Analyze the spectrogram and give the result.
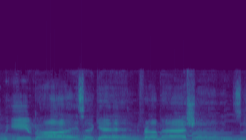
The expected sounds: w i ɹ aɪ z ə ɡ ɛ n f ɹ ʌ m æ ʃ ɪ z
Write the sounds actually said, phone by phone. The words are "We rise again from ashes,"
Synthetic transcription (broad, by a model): w i ɹ aɪ z ə ɡ ɛ n f ɹ ʌ m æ ʃ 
